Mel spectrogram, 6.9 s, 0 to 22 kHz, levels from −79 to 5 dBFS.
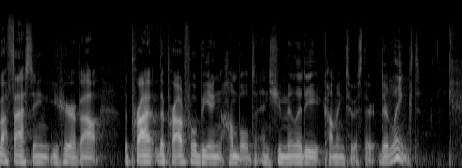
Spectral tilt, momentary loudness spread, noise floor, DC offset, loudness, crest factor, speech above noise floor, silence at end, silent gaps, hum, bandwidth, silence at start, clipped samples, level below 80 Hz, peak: -6.5 dB/octave; 13 LU; -55 dBFS; under 0.1%; -32 LUFS; 24 dB; 24 dB; 0.05 s; none; none; 15 kHz; 0 s; under 0.1%; -62 dBFS; -8 dBFS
